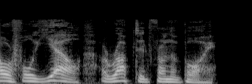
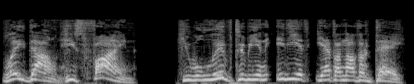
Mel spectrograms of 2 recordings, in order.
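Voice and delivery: exasperated; 7 semitones higher, 5 dB louder than usual. A narrator's reading. Doctor scolds struggling patient.

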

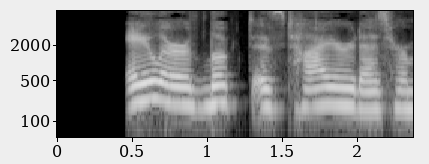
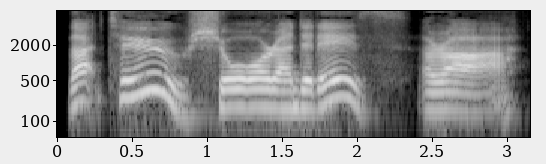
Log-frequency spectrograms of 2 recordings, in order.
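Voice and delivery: mock Irish accent; 5 dB louder, slower than usual. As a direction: lay the Irish accent on thick and slow. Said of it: "Judy said in a mock Irish accent".

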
